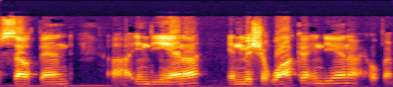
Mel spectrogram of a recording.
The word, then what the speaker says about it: Mishawaka: is out of South Bend uh Indiana and Mishawaka Indiana I hope I'm pronouncing that correct is correct yeah I've been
